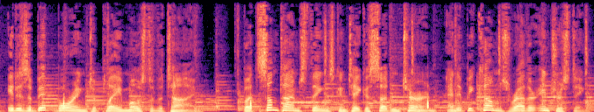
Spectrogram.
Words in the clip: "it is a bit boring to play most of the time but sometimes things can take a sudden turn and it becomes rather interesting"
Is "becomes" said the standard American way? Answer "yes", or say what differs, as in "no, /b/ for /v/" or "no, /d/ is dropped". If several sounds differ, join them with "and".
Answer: yes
